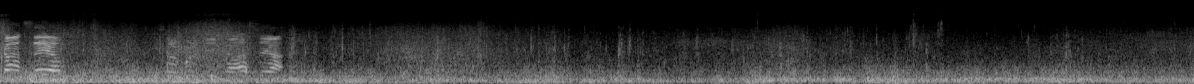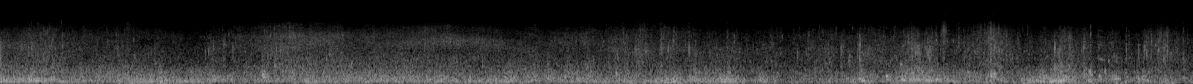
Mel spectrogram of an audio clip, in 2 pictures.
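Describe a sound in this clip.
A boat engine drones steadily.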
